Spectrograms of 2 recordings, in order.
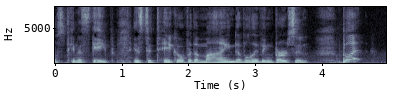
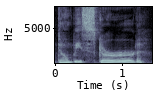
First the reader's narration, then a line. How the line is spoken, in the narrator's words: Lucy pleaded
